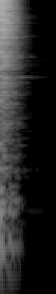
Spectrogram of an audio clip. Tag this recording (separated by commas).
Percussion, Cymbal, Music, Musical instrument, Hi-hat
